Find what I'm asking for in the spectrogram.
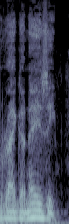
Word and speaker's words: Ragonese: And the leader and pianist on that is Michael Raganese. He's of Italian heritage, so I guess you should really pronounce his name Raganese.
